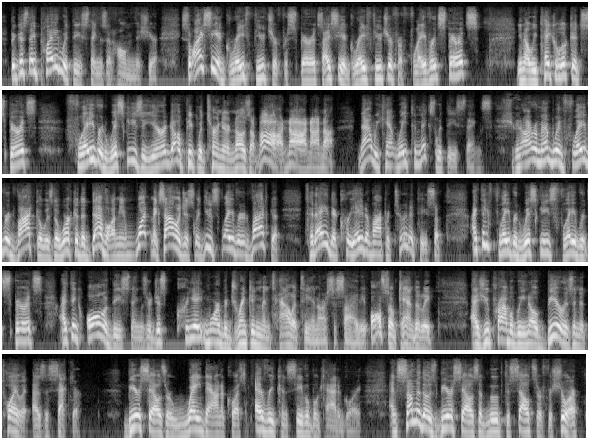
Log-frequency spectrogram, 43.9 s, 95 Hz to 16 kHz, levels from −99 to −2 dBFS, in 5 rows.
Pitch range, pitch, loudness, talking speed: 130-205 Hz, 165 Hz, -19 LUFS, 195 wpm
